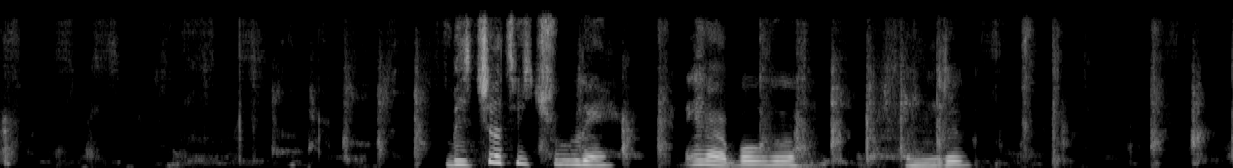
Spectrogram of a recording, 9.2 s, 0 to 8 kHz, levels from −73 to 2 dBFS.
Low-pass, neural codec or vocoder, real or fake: 7.2 kHz; codec, 16 kHz, 2 kbps, X-Codec, HuBERT features, trained on LibriSpeech; fake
